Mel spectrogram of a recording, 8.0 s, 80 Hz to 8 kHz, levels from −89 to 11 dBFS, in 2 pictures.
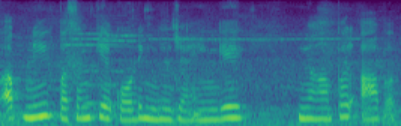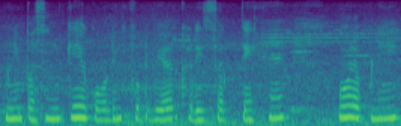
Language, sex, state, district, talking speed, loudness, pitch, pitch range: Hindi, female, Haryana, Charkhi Dadri, 140 wpm, -19 LUFS, 210 Hz, 195-220 Hz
